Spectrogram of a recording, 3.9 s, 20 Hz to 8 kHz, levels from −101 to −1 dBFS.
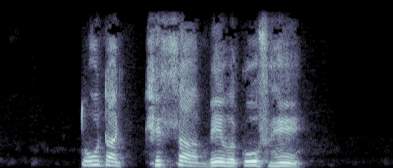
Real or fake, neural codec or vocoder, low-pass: real; none; 7.2 kHz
